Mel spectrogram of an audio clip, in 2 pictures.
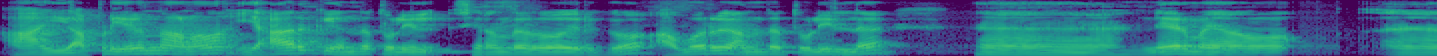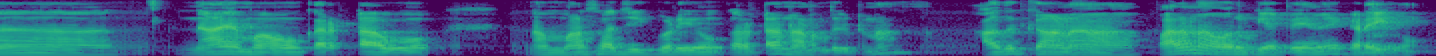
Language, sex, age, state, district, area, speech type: Tamil, male, 30-45, Tamil Nadu, Salem, urban, spontaneous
